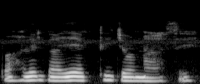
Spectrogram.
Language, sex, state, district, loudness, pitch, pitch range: Bengali, female, Assam, Hailakandi, -14 LUFS, 175 Hz, 170-185 Hz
